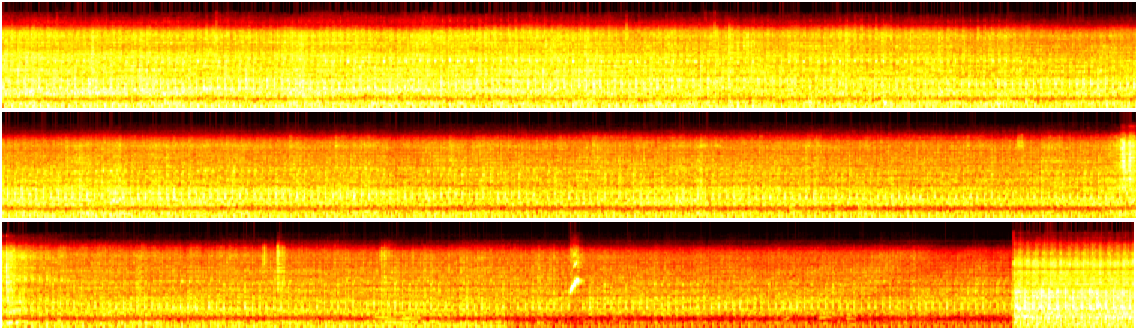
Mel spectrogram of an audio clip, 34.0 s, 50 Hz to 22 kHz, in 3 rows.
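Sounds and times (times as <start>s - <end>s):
walking tractor engine knocking: 0.0s - 34.0s
loud burst of noise: 32.8s - 34.0s.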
